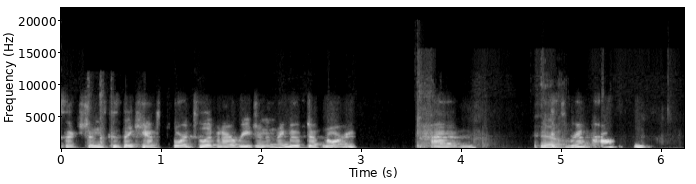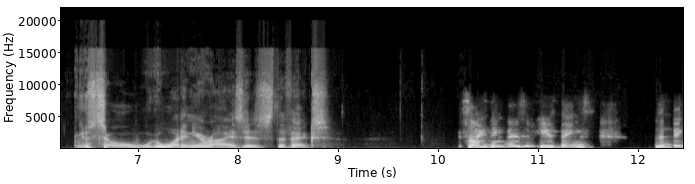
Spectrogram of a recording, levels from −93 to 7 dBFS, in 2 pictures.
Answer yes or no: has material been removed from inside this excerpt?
no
